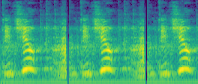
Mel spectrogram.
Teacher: when one word ends in D and the very next word begins with a Y, we create a J sound.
